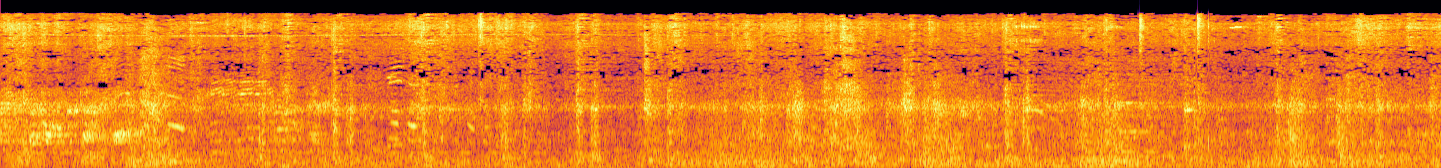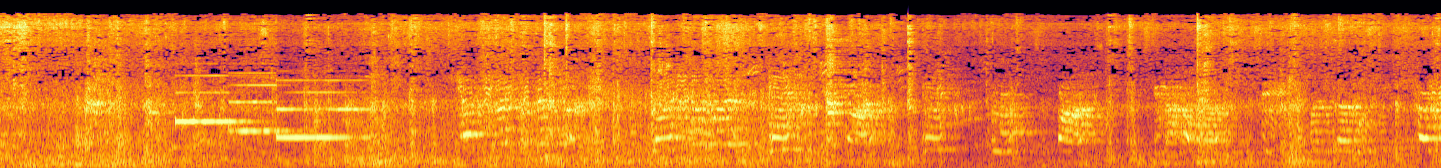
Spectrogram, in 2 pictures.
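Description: A freight train rumbles and clatters past on the rails.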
